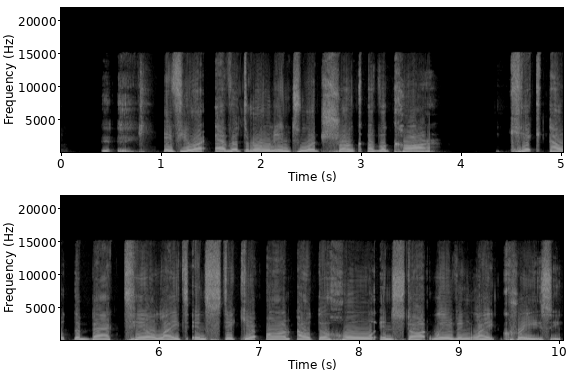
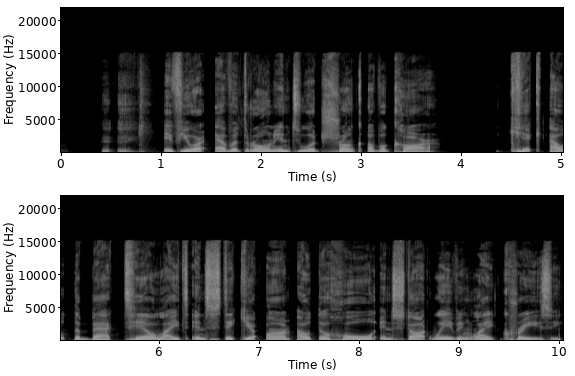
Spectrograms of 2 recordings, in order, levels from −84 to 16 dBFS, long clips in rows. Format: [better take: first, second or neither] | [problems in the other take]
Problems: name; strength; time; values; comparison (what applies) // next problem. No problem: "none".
second | distortion; heavy; 22% of the sound clipped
